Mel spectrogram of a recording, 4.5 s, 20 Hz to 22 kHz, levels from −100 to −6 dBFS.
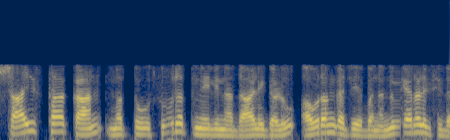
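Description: Speech, passed through the G.723.1 codec. It sounds muffled and hoarse, with nothing above 4 kHz, here in the 6.3 kbit/s mode. VoIP packet loss concealed by the speech codec occurs at 1.64 to 1.74 s, between "ಶಾಯಿಸ್ತಾ ಖಾನ್ ಮತ್ತು" and "ಮೇಲಿನ ದಾಳಿಗಳು", and again at 3.95 to 4.06 s. The decoder stretches the last sound into a fading buzz or noise. The gaps fit one and two lost 30 ms frames.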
